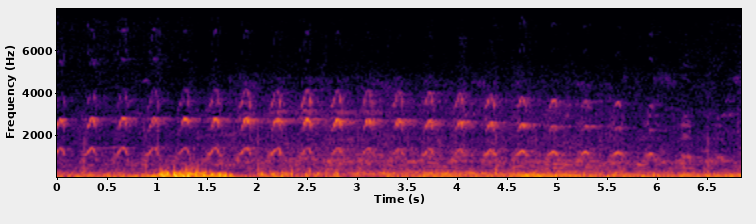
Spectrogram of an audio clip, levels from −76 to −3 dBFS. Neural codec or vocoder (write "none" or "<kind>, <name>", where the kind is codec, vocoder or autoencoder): none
